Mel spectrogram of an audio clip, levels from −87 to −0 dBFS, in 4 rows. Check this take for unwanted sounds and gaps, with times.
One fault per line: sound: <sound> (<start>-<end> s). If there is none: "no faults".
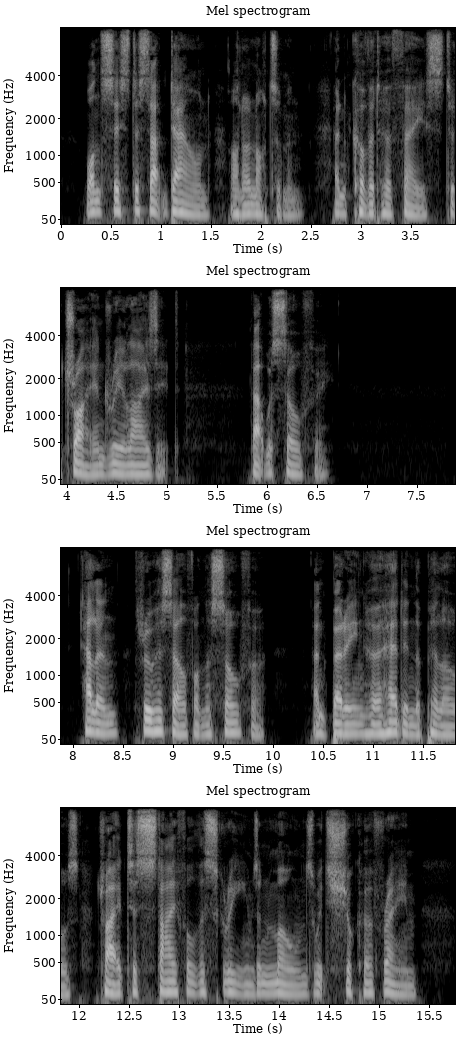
no faults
